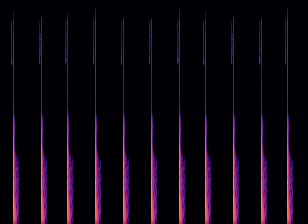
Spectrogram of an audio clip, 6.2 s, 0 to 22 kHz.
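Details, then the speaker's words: BeneHeart C2 AED with CPR sensor, after a shock was delivered: evenly spaced electronic metronome clicks at about 108 per minute pacing chest compressions for 30:2 CPR with rescue breaths. "start cpr immediately follow the metronome to give 30 compressions and two rescue breaths"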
